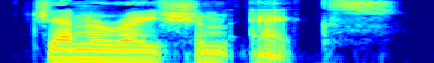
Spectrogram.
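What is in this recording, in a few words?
"generation x", British English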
